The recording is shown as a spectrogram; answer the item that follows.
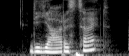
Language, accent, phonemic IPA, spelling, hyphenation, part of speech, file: German, Austria, /ˈjaːʁəsˌt͡saɪ̯t/, Jahreszeit, Jah‧res‧zeit, noun, De-at-Jahreszeit.ogg
- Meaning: season, time of year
